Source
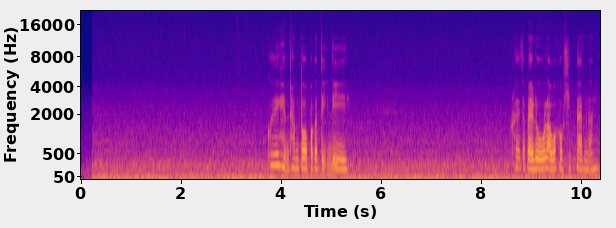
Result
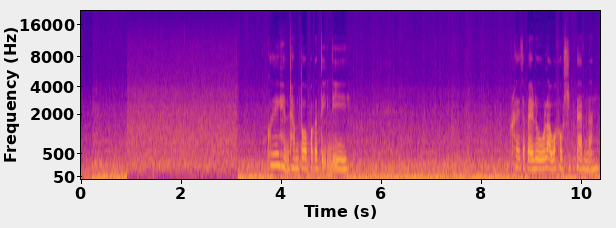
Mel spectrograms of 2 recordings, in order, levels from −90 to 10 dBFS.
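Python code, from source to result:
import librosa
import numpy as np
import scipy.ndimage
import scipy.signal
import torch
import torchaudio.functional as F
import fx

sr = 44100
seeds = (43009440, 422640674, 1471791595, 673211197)

y = fx.weighting(x, sr, curve='A', at=(0.9, 3.13))
y = fx.env_flatten(y, sr, amount_pct=50)
y = y * librosa.db_to_amplitude(-1.0)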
